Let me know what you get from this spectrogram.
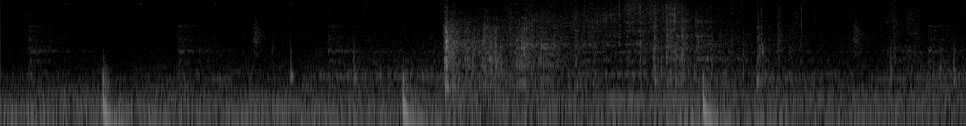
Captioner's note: none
